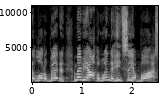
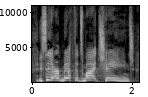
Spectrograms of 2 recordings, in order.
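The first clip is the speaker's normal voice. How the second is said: ordinary talk, nothing marked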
